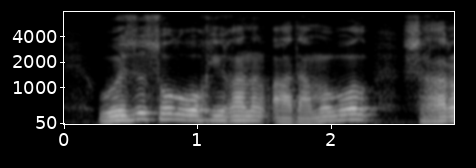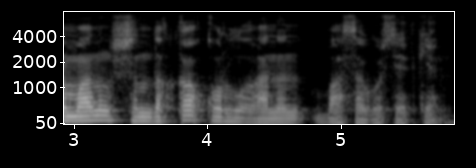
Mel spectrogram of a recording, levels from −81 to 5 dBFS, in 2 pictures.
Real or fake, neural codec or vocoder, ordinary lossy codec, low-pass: real; none; none; 7.2 kHz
